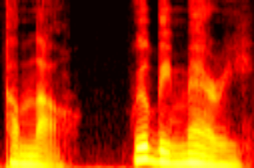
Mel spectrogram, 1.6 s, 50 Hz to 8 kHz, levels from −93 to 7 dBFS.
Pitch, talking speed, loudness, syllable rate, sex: 110 Hz, 190 wpm, -16 LUFS, 4.8 syllables/s, male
